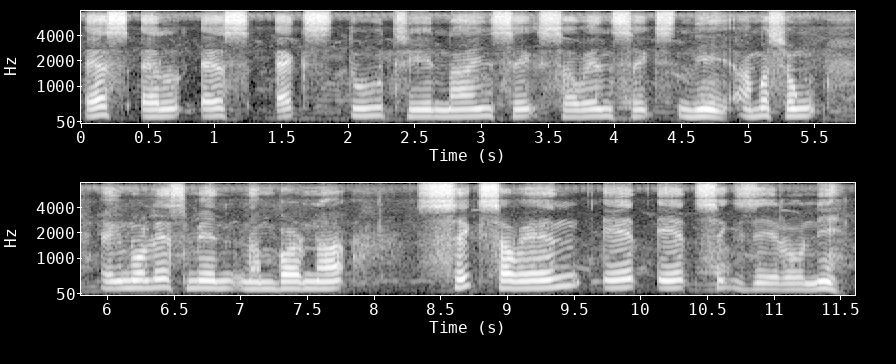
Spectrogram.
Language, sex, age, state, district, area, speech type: Manipuri, male, 45-60, Manipur, Chandel, rural, read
